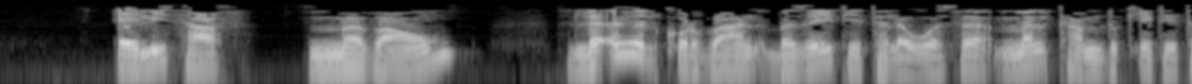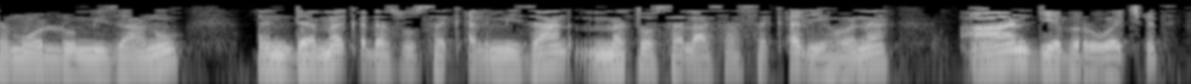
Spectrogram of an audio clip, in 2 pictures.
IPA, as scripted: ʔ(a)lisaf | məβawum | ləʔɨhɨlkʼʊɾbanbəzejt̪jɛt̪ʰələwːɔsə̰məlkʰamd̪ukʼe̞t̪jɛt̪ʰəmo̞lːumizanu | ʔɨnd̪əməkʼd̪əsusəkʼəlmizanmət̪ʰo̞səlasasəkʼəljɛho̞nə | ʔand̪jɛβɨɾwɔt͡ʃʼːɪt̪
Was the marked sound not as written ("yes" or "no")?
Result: yes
